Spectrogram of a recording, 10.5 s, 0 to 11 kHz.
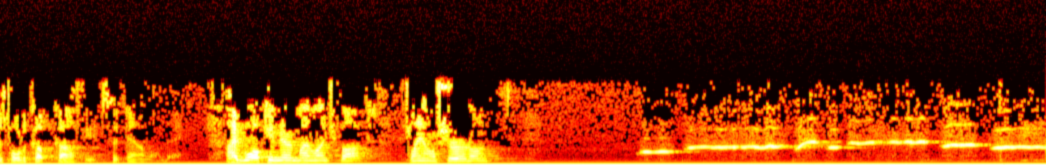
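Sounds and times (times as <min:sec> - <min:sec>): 
speech: 0:00.0 - 0:05.0
person whistling a simple melody: 0:06.4 - 0:10.4.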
